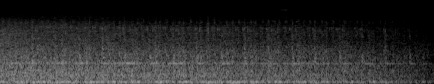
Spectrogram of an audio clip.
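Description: Light airplane's piston engine and propeller running steadily with a low throb, heard from a wing-mounted camera; the sound fades out near the end.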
